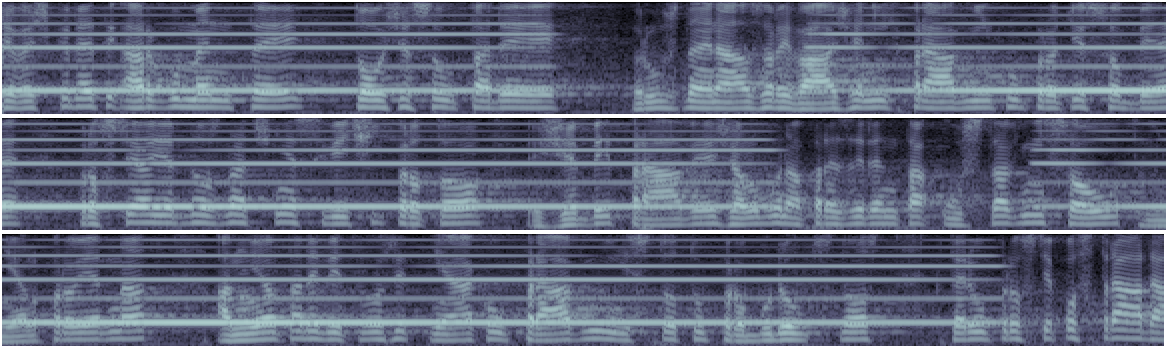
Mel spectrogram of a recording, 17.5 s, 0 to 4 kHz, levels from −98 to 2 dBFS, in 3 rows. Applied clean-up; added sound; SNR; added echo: none; Wind instrument, woodwind instrument; -3 dB; none.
